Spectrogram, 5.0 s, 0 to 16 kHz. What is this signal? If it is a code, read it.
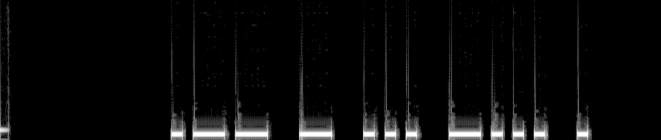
Morse code, heard as a keyed tone, about 15 wpm, 700 Hz. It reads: WTSBE
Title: Five Challenging Letter-Number Combinations 15wpm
